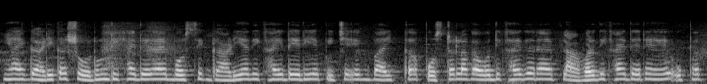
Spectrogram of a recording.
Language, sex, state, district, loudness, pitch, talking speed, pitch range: Hindi, female, Bihar, Madhepura, -16 LUFS, 235 Hz, 280 wpm, 220-240 Hz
